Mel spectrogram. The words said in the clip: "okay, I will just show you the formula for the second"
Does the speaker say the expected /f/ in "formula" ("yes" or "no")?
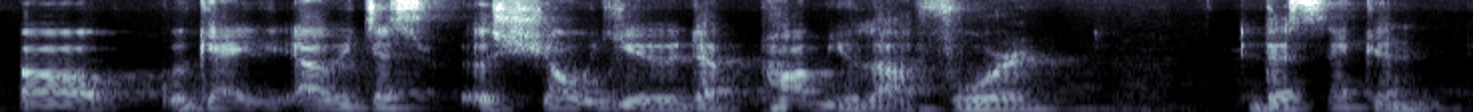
no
